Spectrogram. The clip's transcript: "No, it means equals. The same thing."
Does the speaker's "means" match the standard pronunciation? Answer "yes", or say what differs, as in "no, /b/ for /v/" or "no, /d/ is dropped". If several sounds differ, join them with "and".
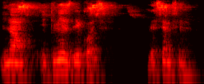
yes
